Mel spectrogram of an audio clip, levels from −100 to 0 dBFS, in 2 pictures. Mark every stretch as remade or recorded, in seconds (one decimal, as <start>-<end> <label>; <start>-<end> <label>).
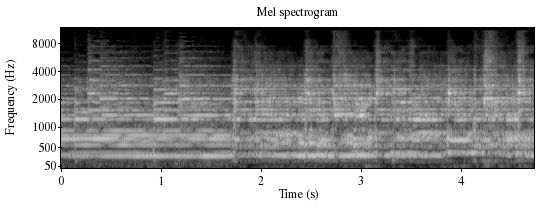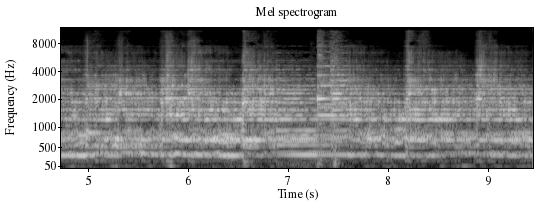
0.0-1.7 recorded; 1.7-6.9 remade; 6.9-7.6 recorded; 7.6-9.5 remade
